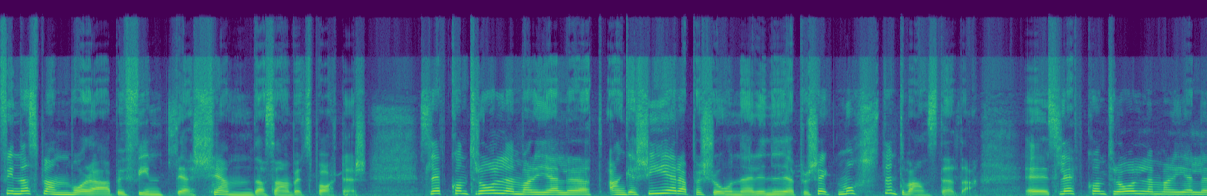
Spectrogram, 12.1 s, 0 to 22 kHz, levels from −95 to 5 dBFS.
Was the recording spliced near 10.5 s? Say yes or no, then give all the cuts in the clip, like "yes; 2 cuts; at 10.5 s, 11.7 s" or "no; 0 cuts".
yes; 1 cut; at 10.5 s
